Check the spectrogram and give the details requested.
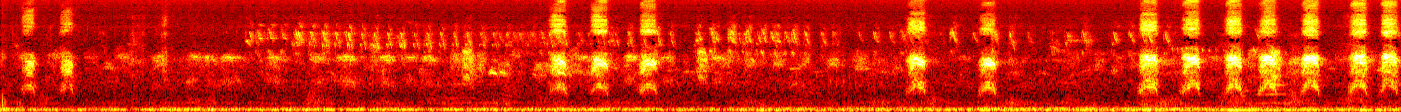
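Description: Birds calling faintly: short calls repeated in clusters of two to five, busiest near the end, with a fast, high trill from a smaller bird from about five to eleven seconds in. A steady low rumble runs underneath.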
